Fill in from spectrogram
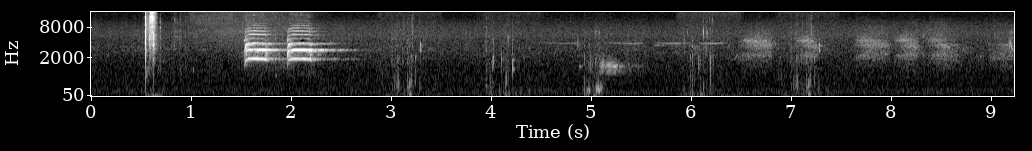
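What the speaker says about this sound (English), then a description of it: "Noisy birds make me get scared." Bird calls in the survival video game DayZ: a sharp chirp, a rapid stuttering trill, then scattered softer tweets and rustling clicks at moderate distance, with no talk.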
